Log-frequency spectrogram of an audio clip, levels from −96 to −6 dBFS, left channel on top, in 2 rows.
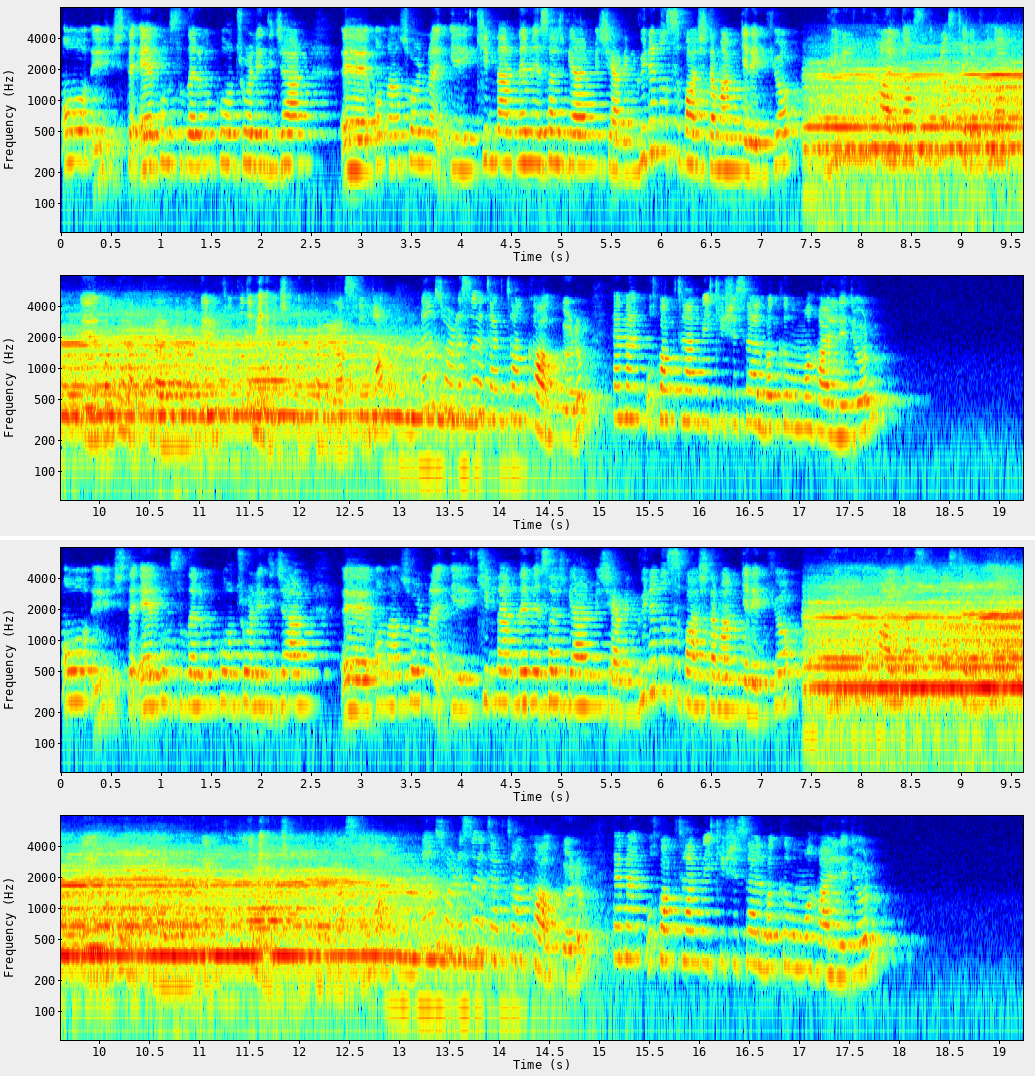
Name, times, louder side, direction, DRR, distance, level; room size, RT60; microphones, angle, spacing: voice 1, 0.0-2.4 2.8-7.3 7.6-9.5 9.8-12.9 13.2-14.9 15.1-17.8, left 1 dB, 50° left, 0 dB, 3.2 m, -28 dB
Alarm, 7.4-14.5, right 4 dB, 65° right, 1.7 m, -20 dB
10.5 x 7.0 x 8.8 m, 0.71 s
head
